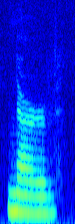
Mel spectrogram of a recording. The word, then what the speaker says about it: nerve: That silent E is only to protect the V at the end of the word. Nerve.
